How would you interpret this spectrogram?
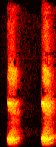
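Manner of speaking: "qu, qu" as two short voiceless kwuh bursts; Q sound. Shown as a demonstration. Teacher clearing up confusing Q, Q sound. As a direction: sound out "qu" alone, twice. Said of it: "It is actually".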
